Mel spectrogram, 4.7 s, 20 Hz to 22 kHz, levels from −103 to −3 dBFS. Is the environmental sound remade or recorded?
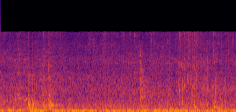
remade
